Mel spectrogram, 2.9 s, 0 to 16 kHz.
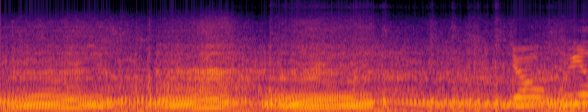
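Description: A Yamaha YZ250 two-stroke dirt bike with a paddle tire revs hard on an off-road trail, its loud, close engine note rising and falling in repeated swells, with a quick blip near the end.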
